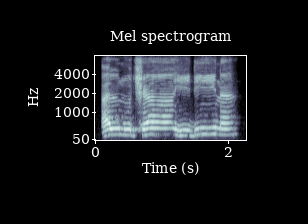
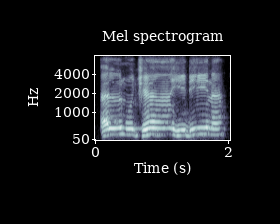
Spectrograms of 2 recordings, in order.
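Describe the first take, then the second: The two takes are said the same way.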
